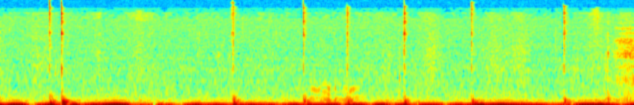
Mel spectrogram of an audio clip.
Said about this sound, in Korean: 공유하는 방법으로는 상단의 공유 버튼을 클릭하고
